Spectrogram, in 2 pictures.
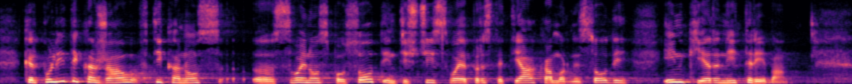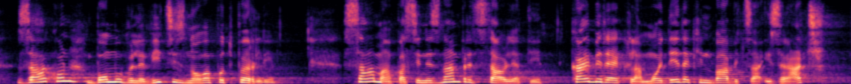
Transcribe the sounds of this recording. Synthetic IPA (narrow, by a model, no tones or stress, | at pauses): kɛɾpɔliːt̪ikaʒawft̪ikanɔːs | sʋoːjnoːspɔwsoːt̪int̪iʃt͡ʃisʋɔːjɛpəɾ̩st̪ɛt̪jakaːmɔɾnɛsoːd̪iinkʰjeːɾnit̪ɾeːba̰ | zaːkɔnbomɔʋəlɛʋiːt̪siznɔːʋapɔt̪pəɾlḭ | saːmapasinɛznampɾɛt̪st̪awljat̪i | kajbiɾɛːklamoːjd̪eːd̪ɛkinbaːbit̪sa̰ʔizɾaːt͡ʃ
